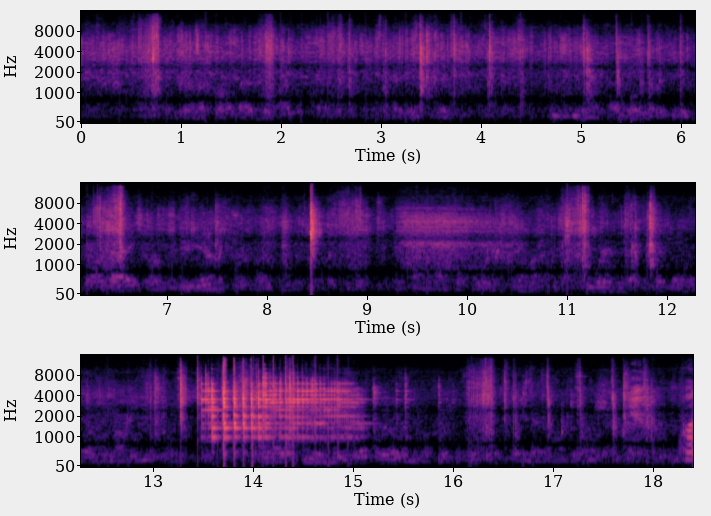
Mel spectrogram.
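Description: Roulette ball running around a spinning roulette wheel with scattered clicks, then a rapid rattle for about a second and a half as the ball bounces across the pocket separators and drops into a pocket.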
